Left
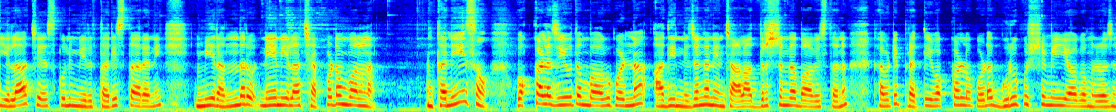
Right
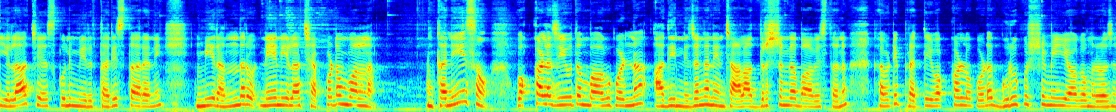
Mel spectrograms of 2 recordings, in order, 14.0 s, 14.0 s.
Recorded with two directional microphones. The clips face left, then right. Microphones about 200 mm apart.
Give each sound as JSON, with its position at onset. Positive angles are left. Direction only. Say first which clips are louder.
{"t": 0.0, "sound": "a woman's voice", "louder": "left 3 dB", "side_deg": 30}
{"t": 2.6, "sound": "a woman's voice", "louder": "left 5 dB", "side_deg": 35}
{"t": 2.8, "sound": "a woman's voice", "louder": "left 4 dB", "side_deg": 25}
